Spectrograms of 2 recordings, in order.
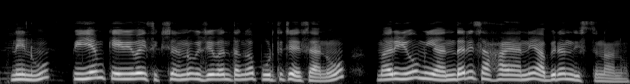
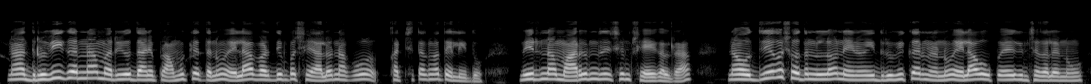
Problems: none marked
